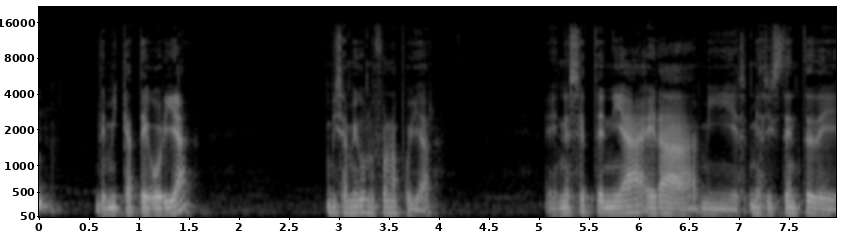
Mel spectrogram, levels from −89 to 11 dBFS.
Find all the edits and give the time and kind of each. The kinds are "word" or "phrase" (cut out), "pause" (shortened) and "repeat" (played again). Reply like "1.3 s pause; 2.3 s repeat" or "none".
5.4 s phrase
